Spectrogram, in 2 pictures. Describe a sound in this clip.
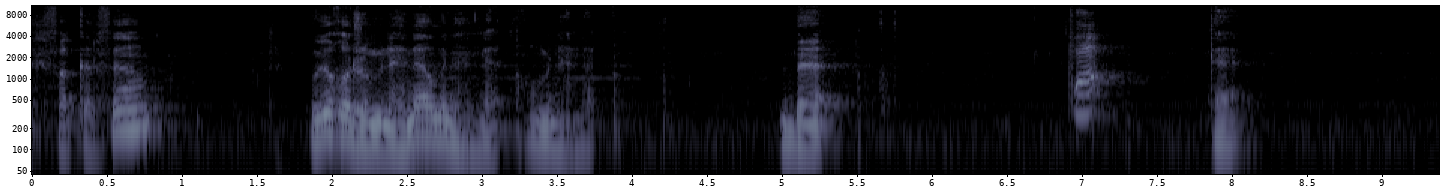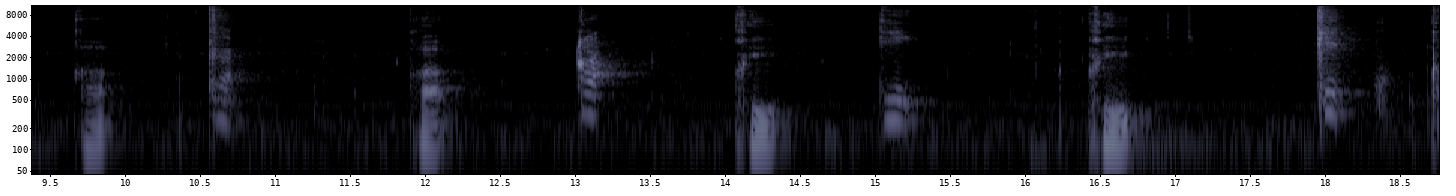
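A young boy speaks up close.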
